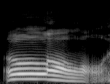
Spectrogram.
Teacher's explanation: The L at the beginning is what we call a light L and the L at the end is called a dark L. So LOL. So you can feel it's a tongue tip kind of action for the first L and a sort of back of tongue kind of action for the second L.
